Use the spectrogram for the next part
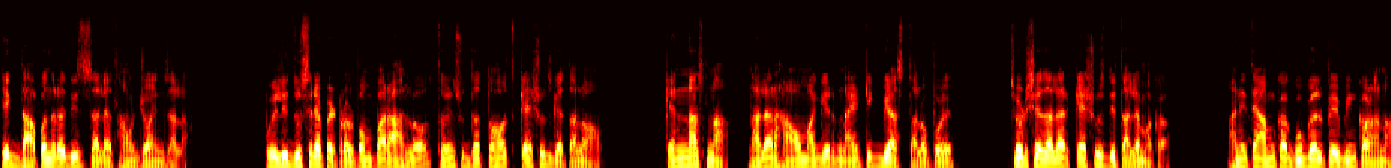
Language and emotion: Goan Konkani, neutral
